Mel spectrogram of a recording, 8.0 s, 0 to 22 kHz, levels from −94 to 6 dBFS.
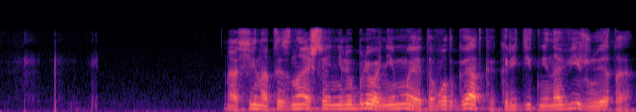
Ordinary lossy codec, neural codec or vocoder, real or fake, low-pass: none; none; real; none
